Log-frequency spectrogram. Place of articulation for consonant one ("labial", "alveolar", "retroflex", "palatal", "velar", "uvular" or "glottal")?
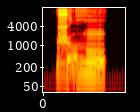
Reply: retroflex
